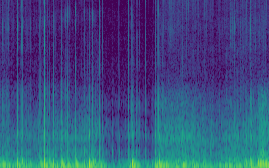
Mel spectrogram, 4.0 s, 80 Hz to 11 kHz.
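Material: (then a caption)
Foam. A black foam windscreen on a USB microphone is scratched with long acrylic nails using both hands. The scratching comes through as a deep, muffled throbbing with a low hum centered near 137 Hz and short bright clicks. There is a brief quieter lull in the middle before the steady scratching resumes.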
